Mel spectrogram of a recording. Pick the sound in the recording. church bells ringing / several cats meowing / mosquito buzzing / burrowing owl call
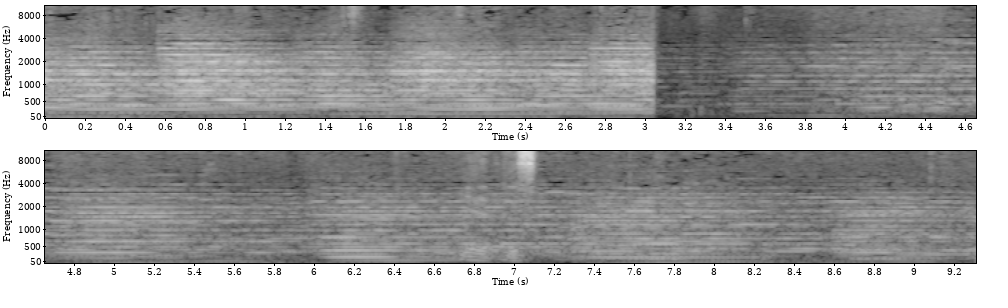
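church bells ringing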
